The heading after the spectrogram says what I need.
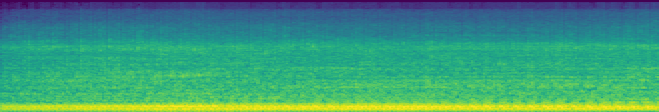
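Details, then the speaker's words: Subaru WRX STI starting after two years off the road, following valve cover gasket and oil pressure regulator leak repairs, steam coming off. Smooth, steady idle with an even low burble and no ticks, knocks or misses; healthy, though a check engine light returned. "so far we're looking good i'm gonna let it idle for a little bit longer but dude that sounds so freaking good"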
